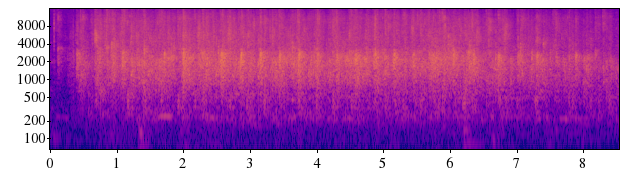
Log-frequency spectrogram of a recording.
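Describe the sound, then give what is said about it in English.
Audience applause welcomes two speakers at a literature house event. Dense, steady clapping from many hands swells within the first half second and holds evenly to the end. “Please give them both a warm welcome.”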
